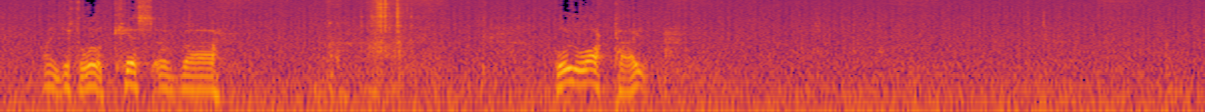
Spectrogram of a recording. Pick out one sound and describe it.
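Small metal screws clink softly against a metal plate.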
